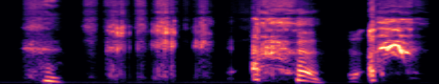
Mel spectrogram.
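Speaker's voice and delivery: high breathless cackle; cackling laugh. Real, not acted. Streamer cracking himself up over his joke, high wheezy laugh.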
